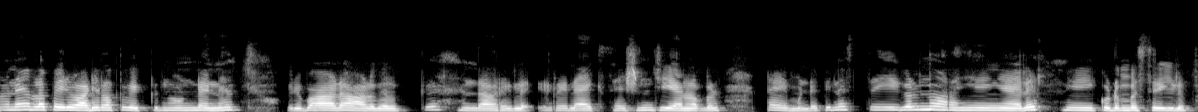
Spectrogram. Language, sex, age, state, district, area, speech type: Malayalam, female, 30-45, Kerala, Kozhikode, urban, spontaneous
